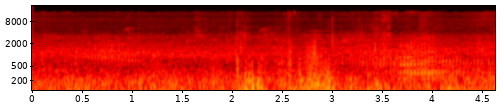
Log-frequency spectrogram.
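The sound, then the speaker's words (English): Outdoor wind buffets the microphone, producing a low, rumbling roar that swells and dips unevenly throughout. The gusts are loud and continuous, with no clear separate events. “I wonder how the... how this wind is translating onto this I'm not sure. I hope it doesn't mess it up or anything.”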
